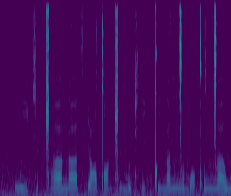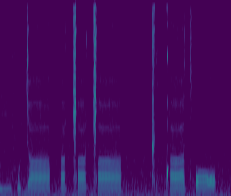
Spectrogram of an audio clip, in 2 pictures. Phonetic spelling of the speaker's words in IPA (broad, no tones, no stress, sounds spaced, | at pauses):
w iː c ɘ ɡ͡ǁ aː ŋ aː t͡sʼ iː tˤ a ɡ͡ǁ e m o cʰ iː ǃ i ŋ a ŋ͡ǀ ɐ m ɔː kʼ ɔ ŋ͡ǀ aː w iː f o ɟ aː | a ǁ aː ǁ aː | ɡ͡ǁ o ǃ aː t͡sʼ ɔː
